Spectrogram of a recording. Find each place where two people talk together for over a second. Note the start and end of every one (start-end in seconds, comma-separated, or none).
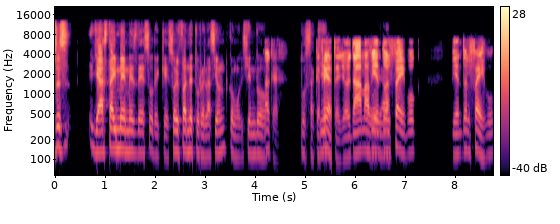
none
